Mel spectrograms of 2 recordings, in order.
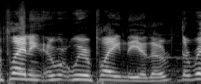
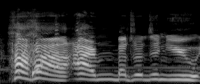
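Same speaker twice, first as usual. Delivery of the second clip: put-on haughty nobleman voice, quieter; 4 dB quieter than usual. Showing another speaker they can do the same voice too, haughty nobleman voice. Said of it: "I can do the same thing as well".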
